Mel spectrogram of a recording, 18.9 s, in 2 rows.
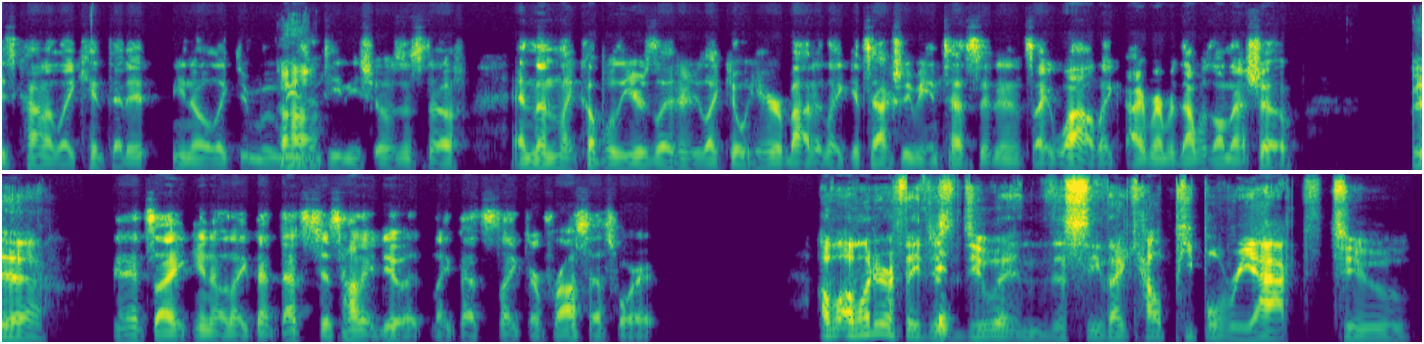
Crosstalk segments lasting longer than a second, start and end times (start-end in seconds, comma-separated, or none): none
